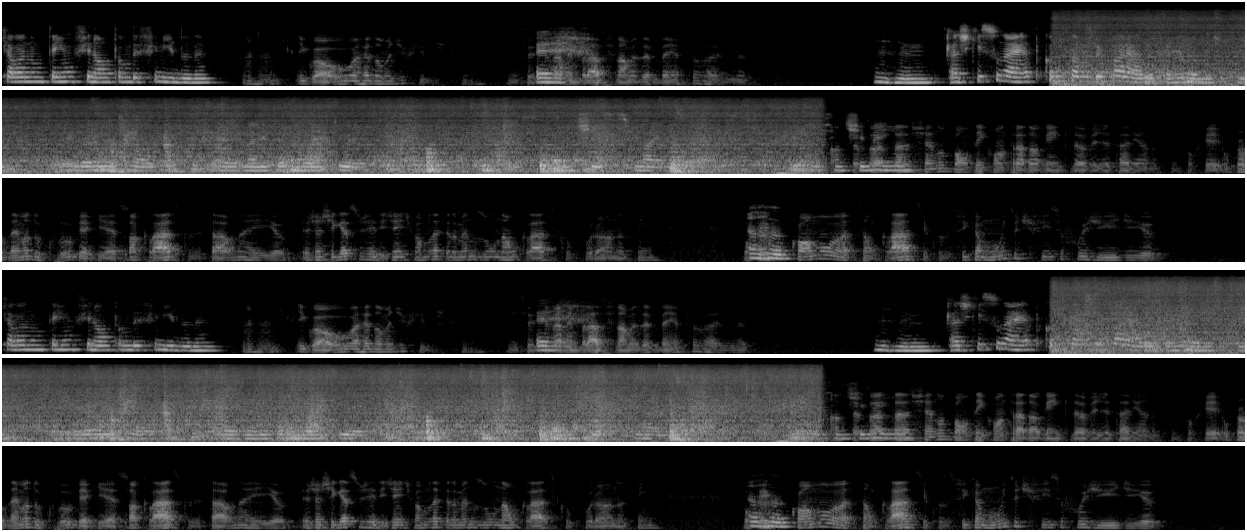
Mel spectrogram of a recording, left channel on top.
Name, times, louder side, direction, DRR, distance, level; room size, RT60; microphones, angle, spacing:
voice 1, 0.0-2.1 5.3-5.9 8.7-12.6 13.0-14.2 14.5-16.1 17.5-19.9 20.5-21.5 32.3-32.8, left 3 dB, 65° left, 0.5 m, -30 dB
voice 2, 2.4-4.7 5.1-7.5 20.7-24.0 24.5-30.4 30.7-32.6 32.8-36.4, equal, 15° right, 0.4 m, -41 dB
sound 1, 10.5-20.6, right 1 dB, 85° right, 0.8 m, -27 dB
5.2 x 2.4 x 2.9 m
head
